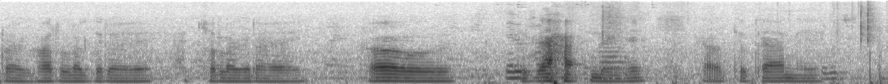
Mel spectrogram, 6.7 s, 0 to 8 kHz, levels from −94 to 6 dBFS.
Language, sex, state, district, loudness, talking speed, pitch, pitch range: Hindi, male, Bihar, Kaimur, -25 LUFS, 125 wpm, 110 Hz, 110-115 Hz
